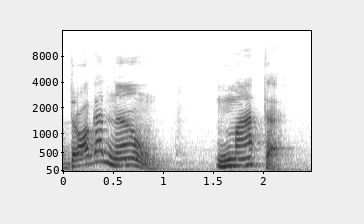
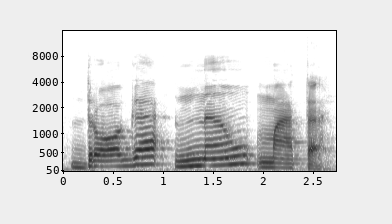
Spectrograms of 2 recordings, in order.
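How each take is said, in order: First: There is a pause right after não. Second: It runs on with no pause after não. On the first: Say no to drugs; they kill. "a entonação me obriga a colocar a vírgula depois do não" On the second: Drugs do not kill. "do jeito que eu li, fica parecendo uma apologia à droga"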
